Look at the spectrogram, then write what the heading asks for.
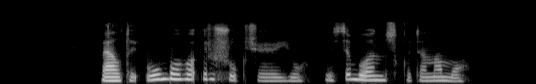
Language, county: Lithuanian, Vilnius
